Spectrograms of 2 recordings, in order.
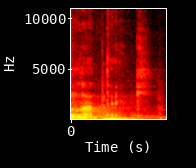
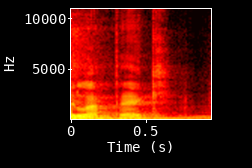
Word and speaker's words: LaTeX: Bom, para a gente começar, primeiro, o que é o LaTeX? Lê-se LaTeX ou LaTeX. Algumas pessoas também costumam pronunciar LaTeX. Então pode ficar à vontade de chamar como você preferir.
